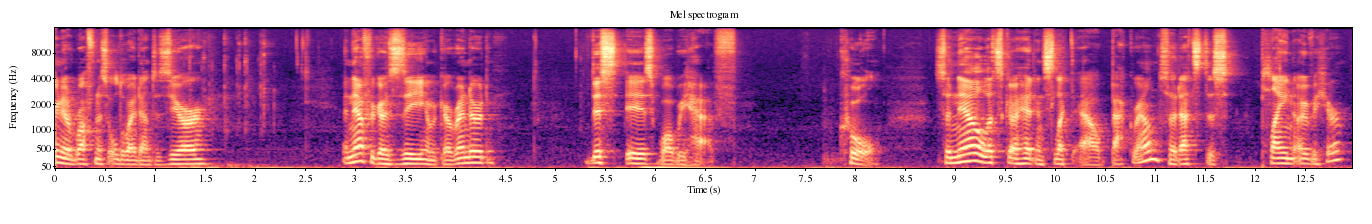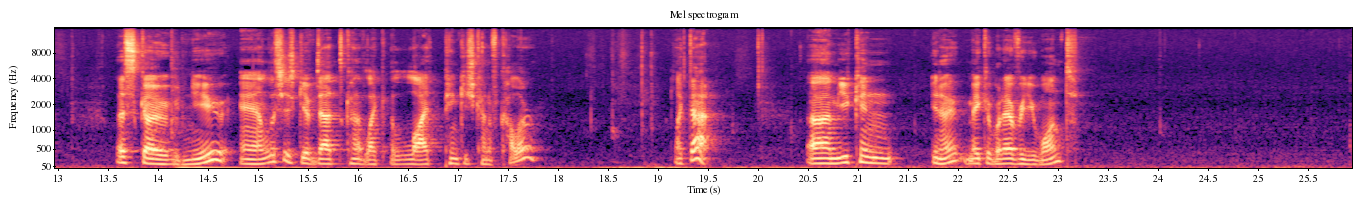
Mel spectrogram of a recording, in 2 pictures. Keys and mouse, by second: 1.0 alt+a, 1.4 ctrl+s, 1.5 ctrl+s, 2.7 z, 9.7 click, 11.2 middle click, 14.8 click, 18.4 KP_0, 19.9 drag.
